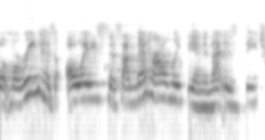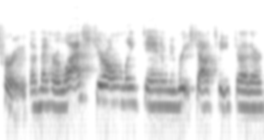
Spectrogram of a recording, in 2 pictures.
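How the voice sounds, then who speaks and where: A woman with a Southern US accent, fairly high in pitch with ordinary pitch variation, at a fairly quick pace with hardly any pauses. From US South, Kings Mountain, North Carolina. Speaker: guest. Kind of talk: casual chat.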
